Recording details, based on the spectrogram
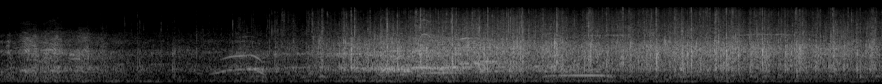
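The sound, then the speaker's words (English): An audience claps steadily during a church sermon. The applause is moderate at first, then swells after a few seconds into a fuller, sustained ovation, with a few voices calling out over the clapping. “Don't clap too long, I can't hold my breath that long.”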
